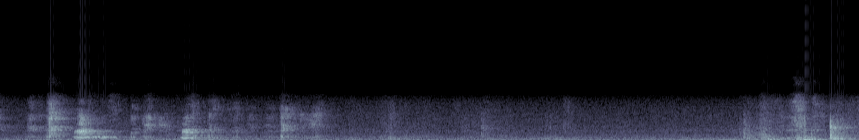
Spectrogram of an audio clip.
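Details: Boston Terrier, obsessive with his ball, frustrated when it rolls out of reach: short high whines and yelps in quick succession at the start, then a quiet stretch of shuffling before a final sharp whimper, indoors.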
